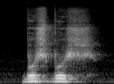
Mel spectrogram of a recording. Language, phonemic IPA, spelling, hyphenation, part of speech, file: Dutch, /buʃˈbuʃ/, bushbush, bush‧bush, noun, Nl-bushbush.ogg
- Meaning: wilderness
